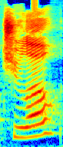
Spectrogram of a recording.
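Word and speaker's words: chullo: said chulo i was like it is it's chulo it's spelled differently that was c-h-u-l-l-o oh my god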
